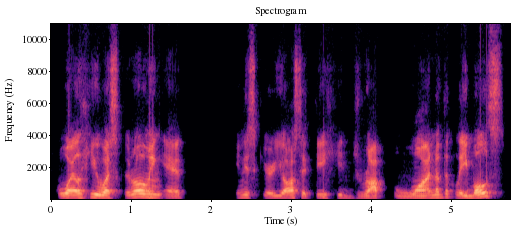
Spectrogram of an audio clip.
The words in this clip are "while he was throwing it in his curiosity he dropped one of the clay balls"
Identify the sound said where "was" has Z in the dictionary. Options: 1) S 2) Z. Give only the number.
1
